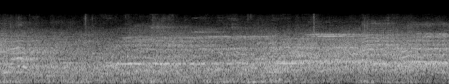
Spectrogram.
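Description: Steady din of a large indoor volleyball hall: many voices talking and calling, with volleyballs bouncing on the hardwood courts.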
